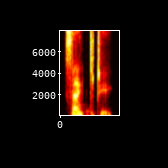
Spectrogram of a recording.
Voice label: "sanctity", Indian

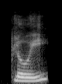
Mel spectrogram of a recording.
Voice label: "ploy", Indian; Dictionary

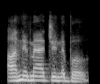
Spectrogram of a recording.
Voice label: "Unimaginable", Indian

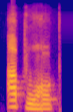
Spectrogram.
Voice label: "upwarp", Indian

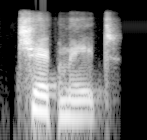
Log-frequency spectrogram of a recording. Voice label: "checkmate", Indian

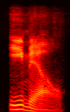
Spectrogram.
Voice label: "email", American

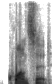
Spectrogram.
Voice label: "Quonset", American

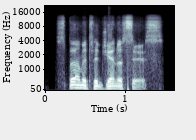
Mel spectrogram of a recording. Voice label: "spermatogenesis", British

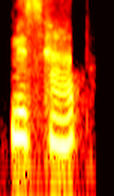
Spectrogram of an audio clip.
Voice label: "mishap", Indian

